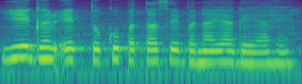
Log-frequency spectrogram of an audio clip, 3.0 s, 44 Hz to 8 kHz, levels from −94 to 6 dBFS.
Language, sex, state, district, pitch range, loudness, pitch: Hindi, female, Arunachal Pradesh, Lower Dibang Valley, 170-200 Hz, -16 LUFS, 185 Hz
